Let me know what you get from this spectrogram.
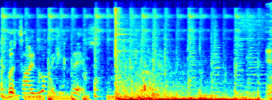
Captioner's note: Toothless purrs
